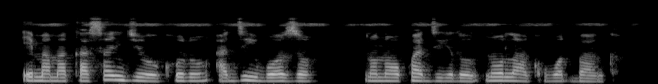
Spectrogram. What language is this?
Igbo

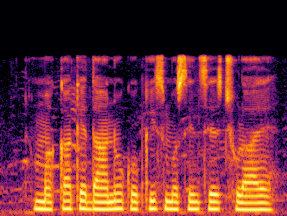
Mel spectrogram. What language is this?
Magahi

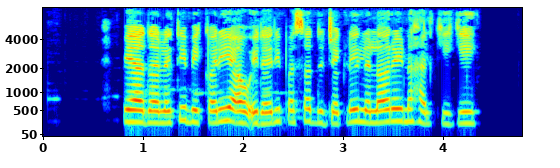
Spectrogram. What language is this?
Pashto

